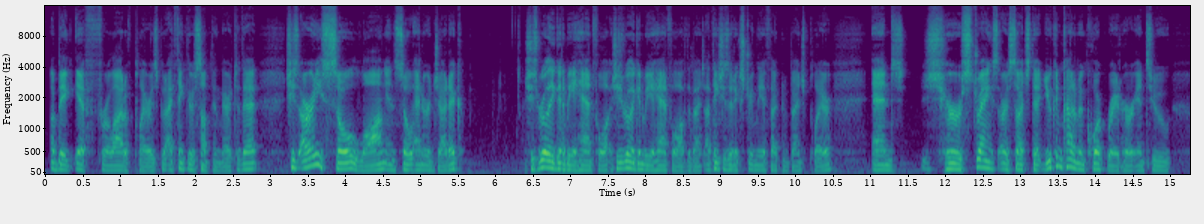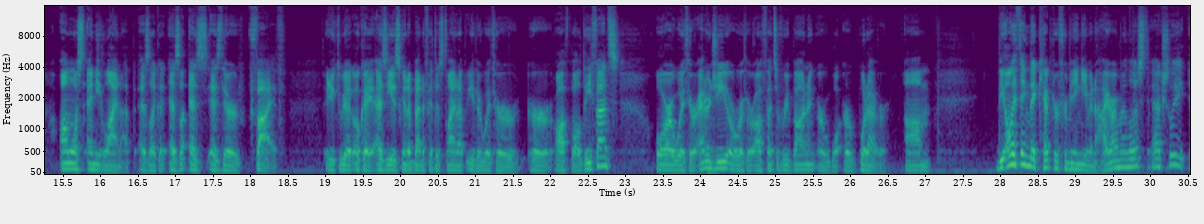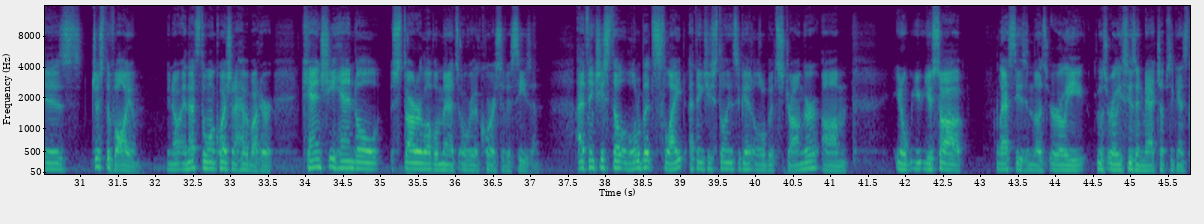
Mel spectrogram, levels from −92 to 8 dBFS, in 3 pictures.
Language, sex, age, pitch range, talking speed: English, male, 20-39, 100-130 Hz, 230 wpm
